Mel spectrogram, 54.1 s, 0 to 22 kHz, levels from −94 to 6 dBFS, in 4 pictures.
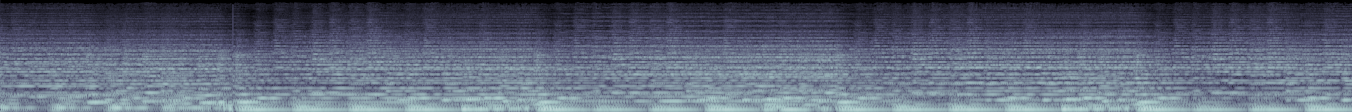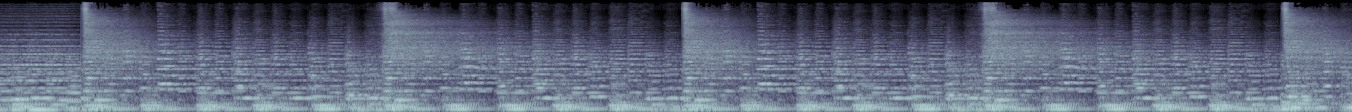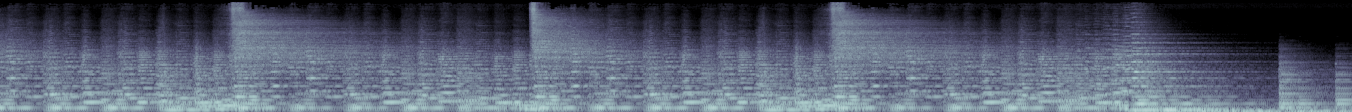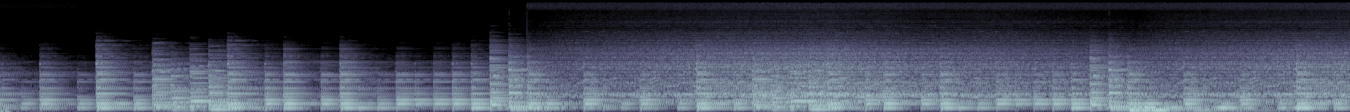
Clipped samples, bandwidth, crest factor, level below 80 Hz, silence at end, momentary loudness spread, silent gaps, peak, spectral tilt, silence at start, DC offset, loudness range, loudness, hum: under 0.1%; over 20 kHz; 18 dB; -28 dBFS; 0 s; 9 LU; none; -4 dBFS; -4.5 dB/octave; 0 s; under 0.1%; 6 LU; -22 LUFS; none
